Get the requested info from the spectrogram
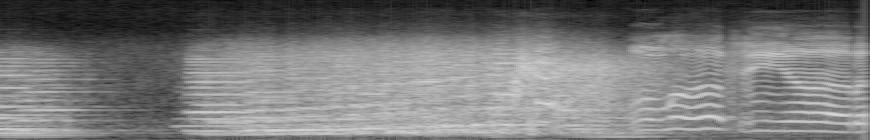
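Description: Studio orchestra cartoon score: a held chord dies away about half a second in, there is a short gap, then the orchestra comes back in with a busy passage. Near the end a wavering sung melody begins over it.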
